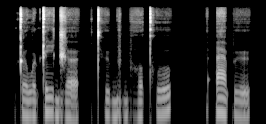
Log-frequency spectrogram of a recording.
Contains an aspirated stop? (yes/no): yes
